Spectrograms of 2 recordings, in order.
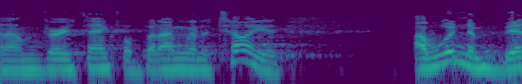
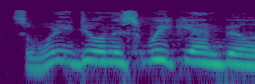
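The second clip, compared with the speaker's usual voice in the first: friendly ask; 7 semitones higher than usual. Retold or imitated. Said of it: "Dave goes, he goes".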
